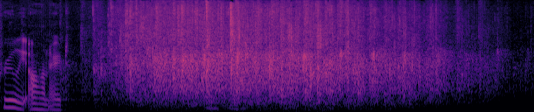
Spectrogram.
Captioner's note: applause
